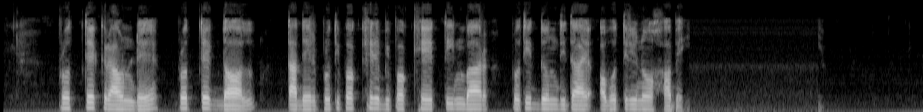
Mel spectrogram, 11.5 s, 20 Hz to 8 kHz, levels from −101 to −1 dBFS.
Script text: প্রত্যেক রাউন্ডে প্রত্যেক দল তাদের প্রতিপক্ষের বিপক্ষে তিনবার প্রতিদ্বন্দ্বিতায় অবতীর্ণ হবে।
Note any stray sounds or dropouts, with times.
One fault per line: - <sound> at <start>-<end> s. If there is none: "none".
none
